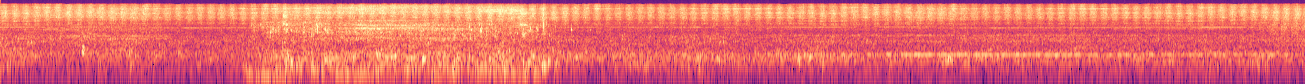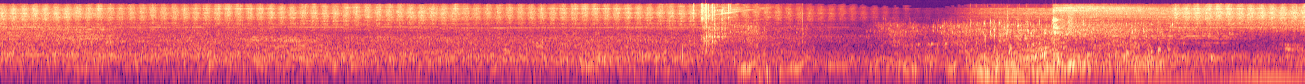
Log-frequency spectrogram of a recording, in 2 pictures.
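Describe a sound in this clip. An underwater scooter motor hums steadily.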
